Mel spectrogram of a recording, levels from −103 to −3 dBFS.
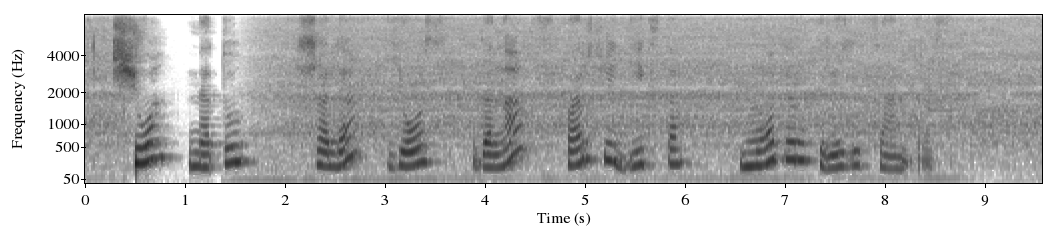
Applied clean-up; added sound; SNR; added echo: none; Domestic sounds, home sounds; 14 dB; none.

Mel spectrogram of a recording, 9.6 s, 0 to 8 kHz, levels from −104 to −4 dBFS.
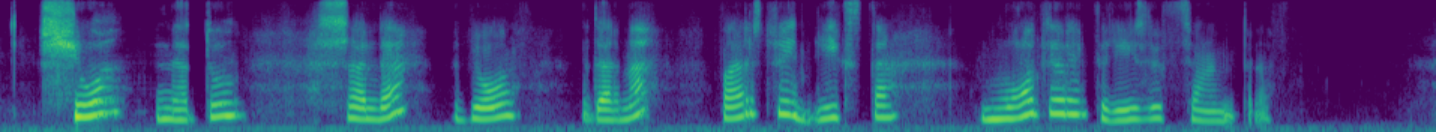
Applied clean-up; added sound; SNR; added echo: neural diffusion model UNIVERSE++.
